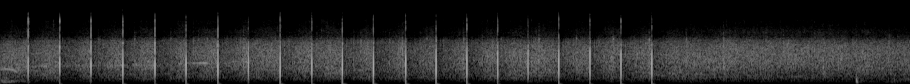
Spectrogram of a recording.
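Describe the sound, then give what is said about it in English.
An audience at a church service claps hands together in a steady, even rhythm, about twenty sharp claps over a wash of crowd noise, then the clapping stops and a low murmur lingers. “You ought to clap your hands unto the Lord.”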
